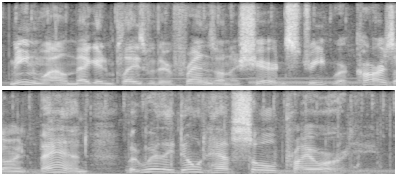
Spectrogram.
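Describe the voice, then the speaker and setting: Expressive, higher-voiced suburban family man. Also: moderate pace, vocal fry, over music. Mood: upbeat, proud. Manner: conversational, expressive storytelling. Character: chatty, earnest suburban family man telling his town's story. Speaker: narrator. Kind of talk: scripted first-person narration for an animated educational short.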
